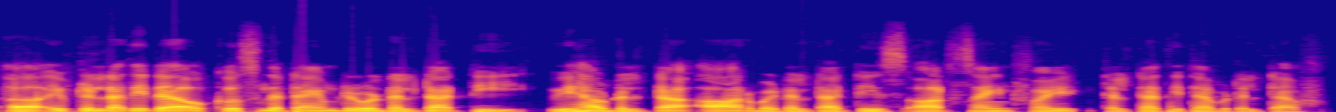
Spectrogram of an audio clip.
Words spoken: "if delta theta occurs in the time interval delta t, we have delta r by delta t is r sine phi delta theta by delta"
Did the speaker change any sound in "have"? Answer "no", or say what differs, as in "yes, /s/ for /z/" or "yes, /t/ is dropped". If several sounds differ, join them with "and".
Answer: no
